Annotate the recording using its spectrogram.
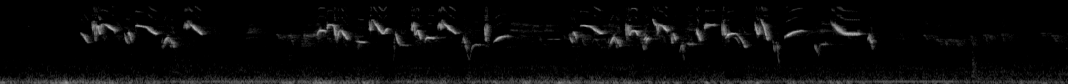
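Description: Black-throated canary singing: three bursts of rapid, high, down-slurred twittering notes, lasting roughly one, two and three seconds, with short pauses between.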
